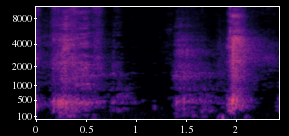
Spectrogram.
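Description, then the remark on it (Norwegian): Loud swallowing while drinking: two breathy, gulping bursts about a second apart, the second sharper, with no talking. “Jeg svelger ganske høyt.”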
